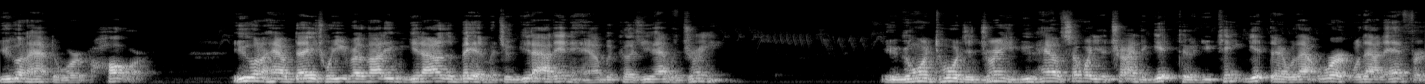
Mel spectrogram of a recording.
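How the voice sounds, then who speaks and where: Audible room echo surrounds a man with a Southern US accent. His pitch varies in an ordinary way. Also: medium pitch for a man, moderate pace. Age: 60s. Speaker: storyteller. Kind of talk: storytelling monologue.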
